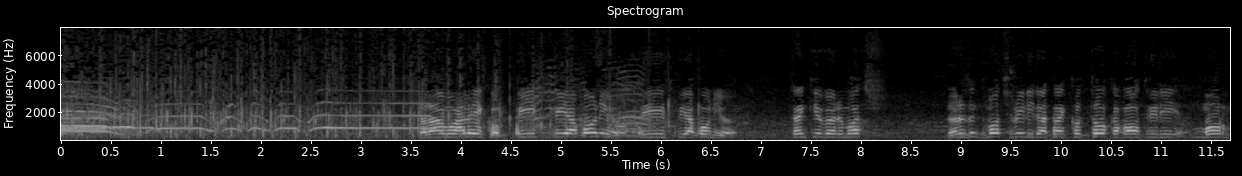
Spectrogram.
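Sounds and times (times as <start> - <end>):
audience applause: 0.0 - 5.8
raised voices and cheers: 0.0 - 6.2
speech: 3.6 - 11.6.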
